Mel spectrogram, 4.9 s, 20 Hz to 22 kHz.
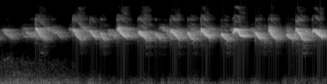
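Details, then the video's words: A maturing young white-eye male singing in Dagger style, recorded 9 February 2022: a steady run of bright, sharply down-slurred high chirps, roughly one each second, linked by thin twitters. "Mata Puteh Dagger Video 1 buka sing tiong aw studying his progress n maturing"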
